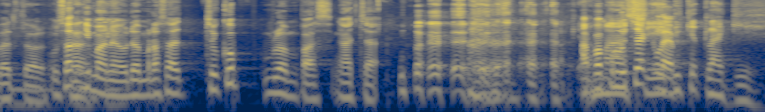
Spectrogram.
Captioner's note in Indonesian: tertawa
